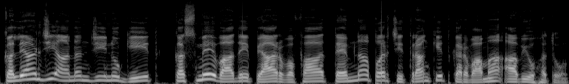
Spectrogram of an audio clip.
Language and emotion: Gujarati, neutral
